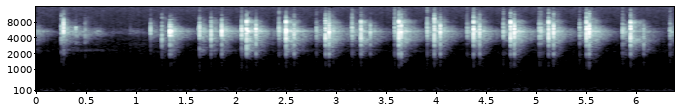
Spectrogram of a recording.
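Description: Long acrylic nails tap and scratch the ribbed glass of a medium pumpkin-shaped glass candle jar filled with orange wax. The result is quiet, bright, crisp clicking with almost no low end, arriving in quick, uneven clusters of taps, each followed by a short, fast-fading scratchy tail.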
